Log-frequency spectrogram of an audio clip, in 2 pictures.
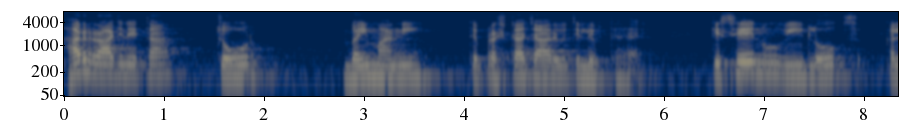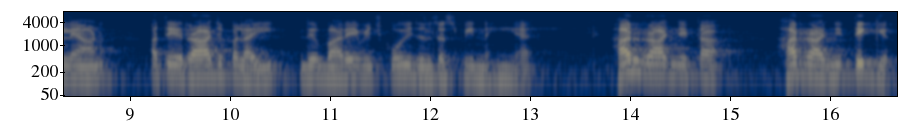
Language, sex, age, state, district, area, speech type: Punjabi, male, 30-45, Punjab, Jalandhar, urban, spontaneous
